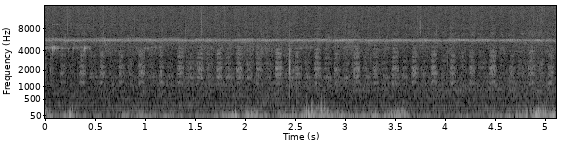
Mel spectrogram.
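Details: Narihira, a pet Shiba Inu at home in Yaizu, Shizuoka, Japan, during a pet sitter's visit on 26 August 2018: rapid rhythmic breathy panting with a louder burst near the middle, over low rumbling and a constant thin high tone.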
